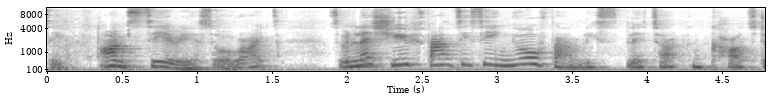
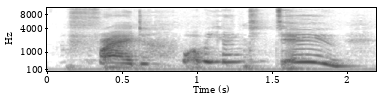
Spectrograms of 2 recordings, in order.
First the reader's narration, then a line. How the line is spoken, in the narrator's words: She wailed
